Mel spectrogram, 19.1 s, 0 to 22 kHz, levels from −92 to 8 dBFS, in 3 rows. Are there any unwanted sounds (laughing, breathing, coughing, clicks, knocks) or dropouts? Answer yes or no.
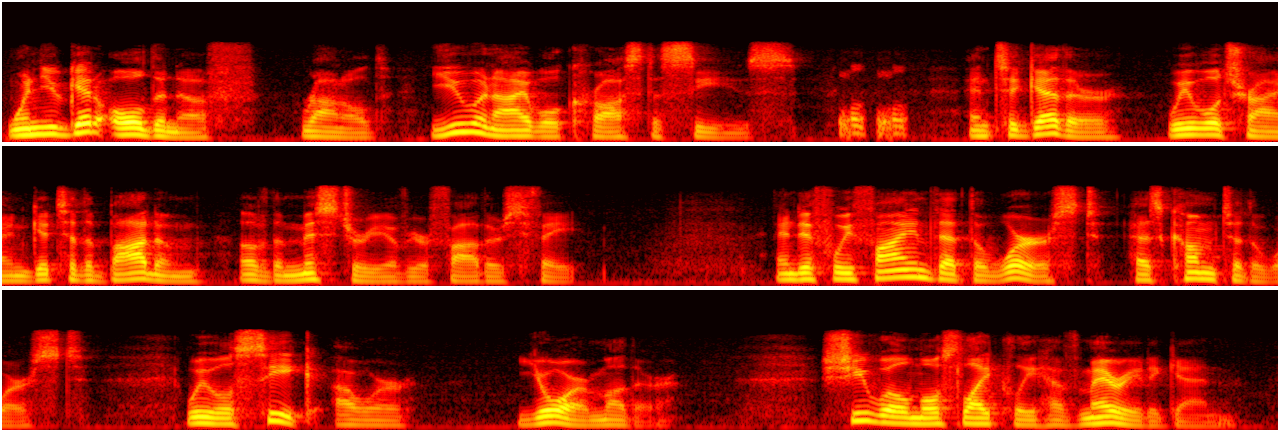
yes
